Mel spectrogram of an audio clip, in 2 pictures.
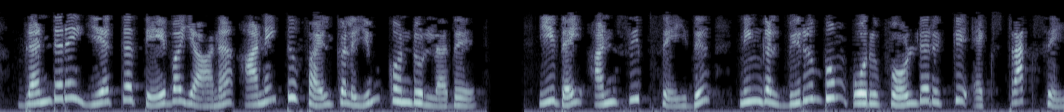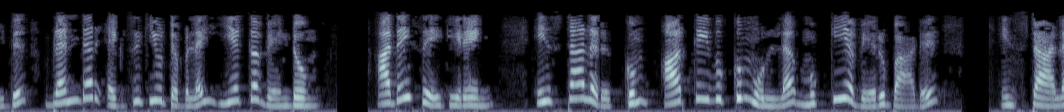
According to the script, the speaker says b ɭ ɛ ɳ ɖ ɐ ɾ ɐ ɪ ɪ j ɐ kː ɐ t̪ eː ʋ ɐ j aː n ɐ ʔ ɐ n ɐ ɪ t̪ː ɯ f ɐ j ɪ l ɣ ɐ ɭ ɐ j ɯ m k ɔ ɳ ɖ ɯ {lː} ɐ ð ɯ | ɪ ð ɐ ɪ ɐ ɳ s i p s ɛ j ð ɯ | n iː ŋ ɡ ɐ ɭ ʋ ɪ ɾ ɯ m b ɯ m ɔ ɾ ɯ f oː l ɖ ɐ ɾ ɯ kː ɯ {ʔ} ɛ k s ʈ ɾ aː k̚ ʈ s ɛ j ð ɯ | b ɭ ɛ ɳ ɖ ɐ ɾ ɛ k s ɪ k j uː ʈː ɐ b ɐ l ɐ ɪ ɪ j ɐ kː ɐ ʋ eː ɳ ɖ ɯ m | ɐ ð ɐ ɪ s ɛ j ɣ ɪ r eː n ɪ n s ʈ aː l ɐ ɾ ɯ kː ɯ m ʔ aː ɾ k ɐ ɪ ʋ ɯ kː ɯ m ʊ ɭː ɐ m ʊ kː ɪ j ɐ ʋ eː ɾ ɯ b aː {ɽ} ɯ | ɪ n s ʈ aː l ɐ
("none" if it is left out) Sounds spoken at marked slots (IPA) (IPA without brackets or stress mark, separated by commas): ɭː, ʔ, ɽ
